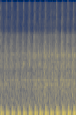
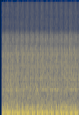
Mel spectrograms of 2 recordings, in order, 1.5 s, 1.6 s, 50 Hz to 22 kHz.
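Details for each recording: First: Honda TMX 155 single-cylinder motorcycle idling right after valve clearance adjustment to 0.05 mm: even beat with light, steady rocker arm tapping, a normal, well-adjusted valve train. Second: Honda TMX 155 single-cylinder motorcycle idling, just after valve adjustment, with an uneven metallic tapping that comes and goes; worn rocker arm with excessive play causing valve tappet noise.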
